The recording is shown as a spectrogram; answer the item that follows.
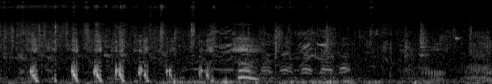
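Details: Wild boar piglets digging and rooting around, learning to find food alongside their mother; a quick run of short, low grunts about two to three per second, then softer scattered grunting and rustling, with human voices and laughter nearby.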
